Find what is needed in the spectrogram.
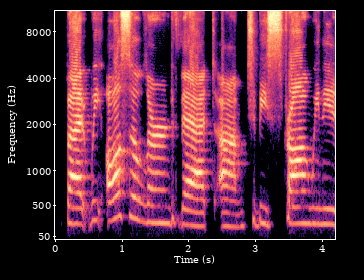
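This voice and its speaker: Against a quiet background, a woman speaks very slowly at a fairly high pitch in a bright, sharp tone. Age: 60s. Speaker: university dean and physical therapist. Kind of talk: panel discussion talk. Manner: halting, many fillers.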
